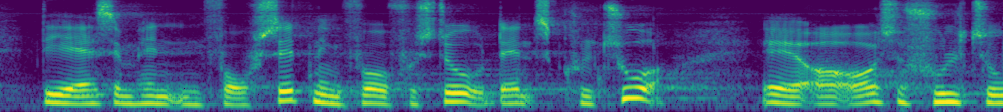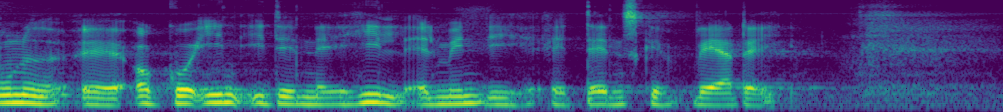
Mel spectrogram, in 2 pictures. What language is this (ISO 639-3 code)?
dan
